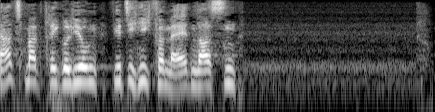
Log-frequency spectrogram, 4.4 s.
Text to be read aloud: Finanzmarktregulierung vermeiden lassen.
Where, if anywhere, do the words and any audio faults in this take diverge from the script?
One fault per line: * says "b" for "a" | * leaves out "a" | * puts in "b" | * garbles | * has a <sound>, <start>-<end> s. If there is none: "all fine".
* puts in "wird sich nicht"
